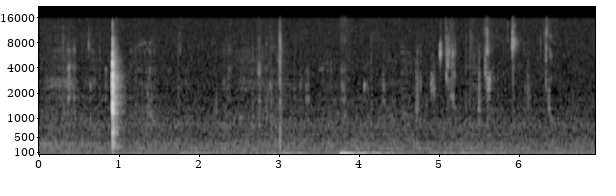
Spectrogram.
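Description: Someone chewing a mouthful of MRE chicken burrito bowl, with small crunchy ticks from rice that is hard and grainy, as if not cooked enough. A sharp click sounds about a second in, and a dull thump around the middle.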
